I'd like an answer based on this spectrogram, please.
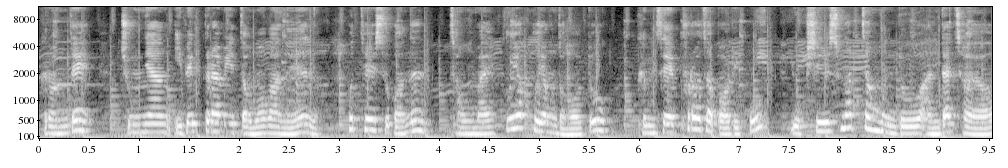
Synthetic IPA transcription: kɯɾʌnde̞ | t͡ɕuŋɲaŋibe̞k̚k͈ɯɾamitʌmʌɡanɯn | ɸotʰe̞ɭs͈ʰuɡʌnɯn | t͡ɕʌŋmaɭk͈ujʌk̚k͈ujʌŋnʌdo | kɯmsʰe̞pʰuɾʌd͡ʑʌbʌɾiɡo | jok̚ɕ͈iɭsʰumak̚t͡ɕ͈ʌŋmundoandat͡ɕʰʌjo

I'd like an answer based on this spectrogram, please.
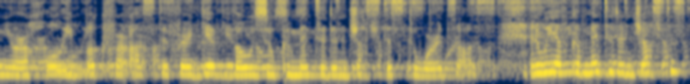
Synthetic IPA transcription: njə˞əhoʊlˠibʊkfə̰˞ʔʌ̰stʰɨfə˞ɡɪvðoʊz̥hukʰəmɪɾɨɾɨ̃nd͡ʒʌstɨstʰəwɔɹdz̥ʌ̰s | ɨ̃nwiɨv̥kʰəmɪɾɨɾɨ̃nd͡ʒʌstɨs

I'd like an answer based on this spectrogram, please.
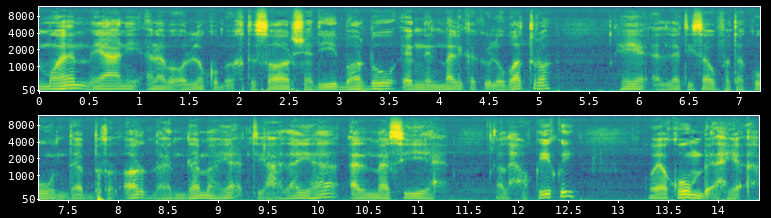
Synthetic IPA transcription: lmʊhɪmːjaʕniʔænæbæʔulːʊkobɪxt̪ɨsˤɑːɾˤʃæd̪iːd̪̚bɑɾˤd̪ˤoʔenːɪlmælɪkækolobɑt̪ɾˤɑ | hɪjːæʔælːæt̪isæwfæt̪ækuːnd̪æbːæt̪ælʔɑɾˤd̪ˤʕend̪æmæjæʔt̪ʰiʕa̰læjɦæʔælmæsiːħ | ʔælħɑqiːqi | wejɑquːmbɪʔæħjæ̰ːʔhæ̥

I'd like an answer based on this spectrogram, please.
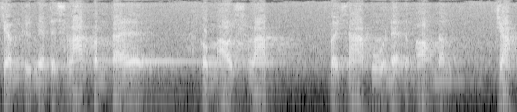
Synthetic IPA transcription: t͡ɕəŋkɨːmiənt̪aɛslapːont̪aɛ | komʔaɔjslap̚ | ɗaɔjsaːpuəʔnɛ̆əʔt̪ɛ̆əŋʔɑhnɨŋ | t͡ɕap̚

